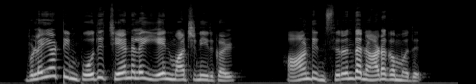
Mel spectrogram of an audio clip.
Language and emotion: Tamil, angry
